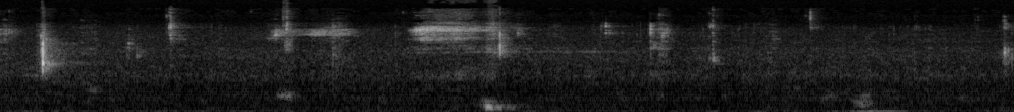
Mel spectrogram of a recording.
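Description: Close-up eating sounds: wet mouth clicks and smacks while chewing rice and curry, with a louder smack about two and a half seconds in.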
